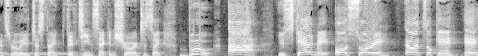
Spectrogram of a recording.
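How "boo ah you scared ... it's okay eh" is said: 1 mock Canadian skit. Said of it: "all based in Canada".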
